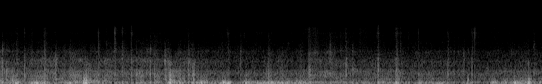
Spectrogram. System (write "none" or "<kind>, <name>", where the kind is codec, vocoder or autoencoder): codec, ZipCodec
